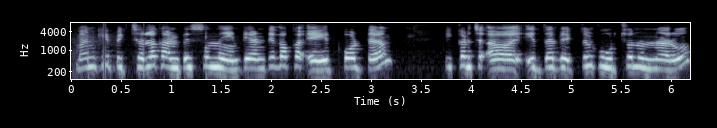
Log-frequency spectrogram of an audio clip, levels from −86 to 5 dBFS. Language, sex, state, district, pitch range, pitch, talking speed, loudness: Telugu, female, Andhra Pradesh, Chittoor, 255-295 Hz, 275 Hz, 145 wpm, -13 LUFS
